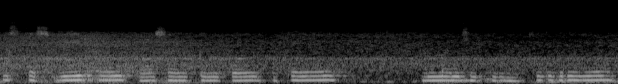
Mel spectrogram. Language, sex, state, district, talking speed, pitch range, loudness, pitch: Hindi, female, Uttar Pradesh, Jyotiba Phule Nagar, 135 wpm, 180-195 Hz, -30 LUFS, 185 Hz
